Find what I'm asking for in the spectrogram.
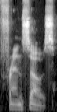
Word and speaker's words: Francouz: His last name is actually pronounced Francouz.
